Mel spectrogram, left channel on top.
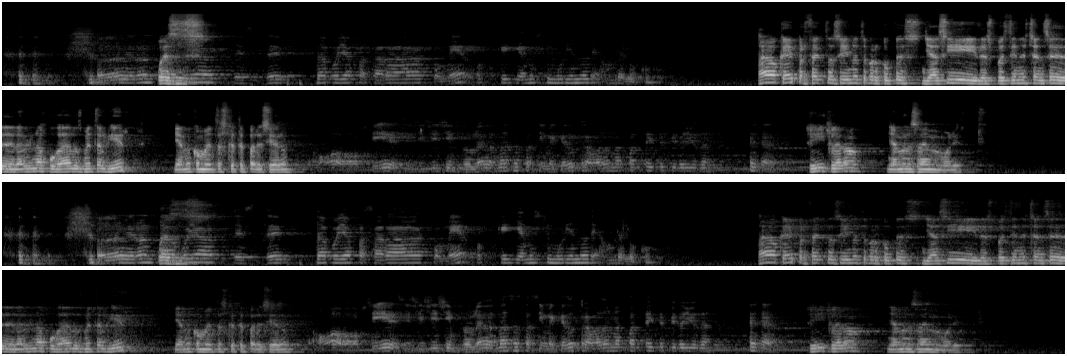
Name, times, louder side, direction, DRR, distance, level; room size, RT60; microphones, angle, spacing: voice 1, 0.0-2.9 3.1-6.5 13.7-17.7 18.1-18.5, right 3 dB, 40° right, 7 dB, 1.1 m, -40 dB
voice 2, 1.6-2.0 7.6-11.9 12.3-13.6 18.7-20.2, left 6 dB, 65° left, 15 dB, 0.5 m, -26 dB
sound 1, 9.4-19.1, right 1 dB, 85° right, 2.9 m, -55 dB
20.0 x 13.0 x 4.5 m, 1.2 s
head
